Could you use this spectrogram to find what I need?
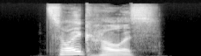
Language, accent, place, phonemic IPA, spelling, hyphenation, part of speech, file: German, Germany, Berlin, /ˈt͡sɔɪ̯kˌhaʊ̯s/, Zeughaus, Zeug‧haus, noun, De-Zeughaus.ogg
- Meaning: armoury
